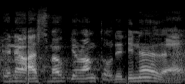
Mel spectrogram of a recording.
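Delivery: low rock-star impersonation; low-pitched mock confession. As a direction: say it low, as a burnt-out rocker. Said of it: "[name] will go".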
